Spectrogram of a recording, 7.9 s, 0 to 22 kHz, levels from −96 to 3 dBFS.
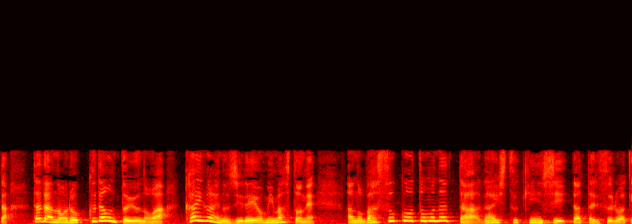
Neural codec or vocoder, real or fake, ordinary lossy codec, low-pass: none; real; MP3, 48 kbps; 7.2 kHz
